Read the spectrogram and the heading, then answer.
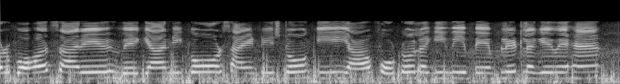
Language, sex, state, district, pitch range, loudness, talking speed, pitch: Hindi, female, Rajasthan, Bikaner, 265-285 Hz, -11 LUFS, 145 wpm, 280 Hz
